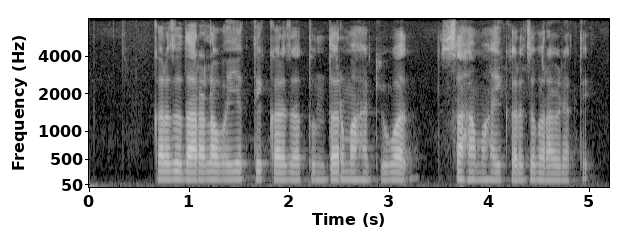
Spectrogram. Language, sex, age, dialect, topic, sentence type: Marathi, male, 18-24, Standard Marathi, banking, statement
